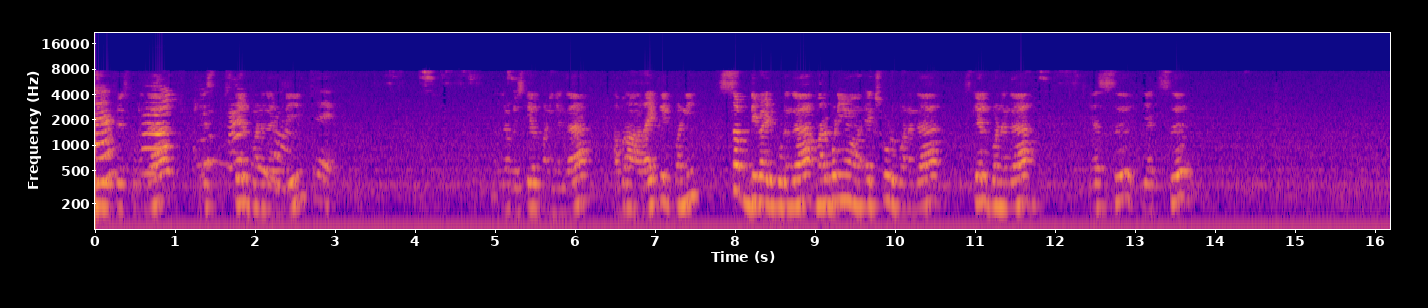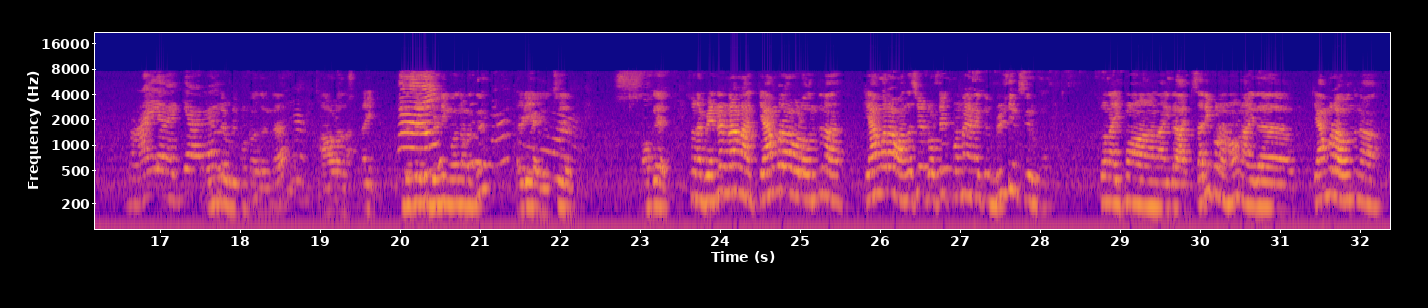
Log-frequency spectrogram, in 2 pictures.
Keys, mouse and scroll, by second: 0.0-1.0 middle drag, 1.0 s, 6.7-10.2 right drag, 8.8 alt+e, 10.2 alt+e, 11.0 s, 12.3 s, 14.0 e, 18.5 middle click, 19.4 alt+a, 19.9-22.8 middle drag, 23.3-25.0 middle drag, 25.0 ctrl+s, 25.1 click, 25.6 r, 29.3 scroll down 2, 30.0-32.0 middle drag, 32.0 scroll down 2.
